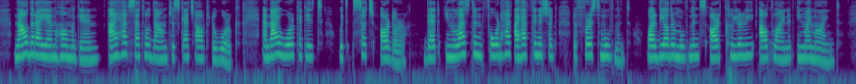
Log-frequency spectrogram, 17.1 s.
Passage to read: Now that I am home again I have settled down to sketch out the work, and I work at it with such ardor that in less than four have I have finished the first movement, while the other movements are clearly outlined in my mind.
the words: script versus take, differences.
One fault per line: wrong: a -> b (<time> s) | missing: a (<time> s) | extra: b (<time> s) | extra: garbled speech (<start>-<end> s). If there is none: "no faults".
no faults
